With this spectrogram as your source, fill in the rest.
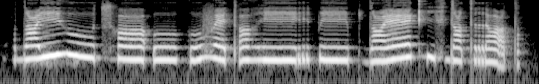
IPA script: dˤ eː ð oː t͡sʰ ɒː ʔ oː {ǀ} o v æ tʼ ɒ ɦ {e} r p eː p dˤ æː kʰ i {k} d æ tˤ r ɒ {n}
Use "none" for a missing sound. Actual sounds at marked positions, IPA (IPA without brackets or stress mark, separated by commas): k, eː, x, tˤ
